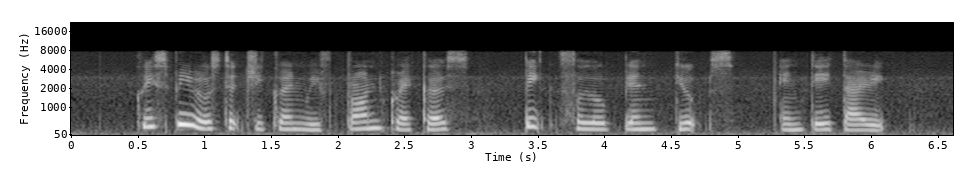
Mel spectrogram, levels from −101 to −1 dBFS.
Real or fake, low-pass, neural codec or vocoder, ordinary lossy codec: fake; none; codec, 16 kHz, 6 kbps, DAC; none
